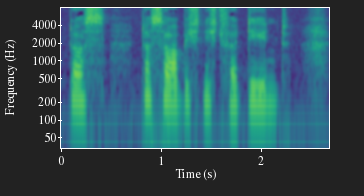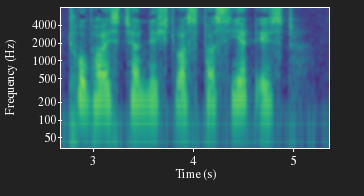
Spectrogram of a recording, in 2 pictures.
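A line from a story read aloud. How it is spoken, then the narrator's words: Trembling, tearful voice. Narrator (German): sagte, mit leicht zitternder Stimme und Tränen in den Augen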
